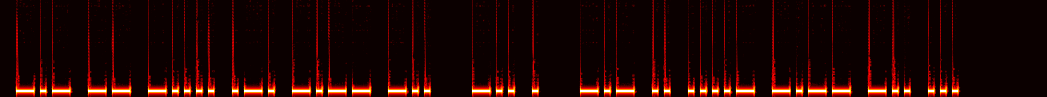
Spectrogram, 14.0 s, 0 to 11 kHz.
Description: Morse code, heard as a keyed tone, about 15 wpm, 700 Hz. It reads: KM6RYD DE KI4YDS
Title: USA Callsign DE Callsign - 6 Characters - 15wpm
